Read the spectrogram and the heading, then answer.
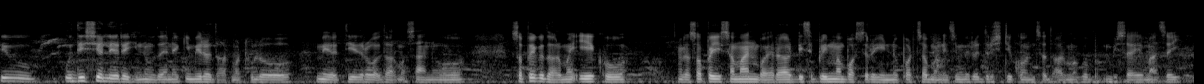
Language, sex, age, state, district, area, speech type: Nepali, male, 18-30, West Bengal, Kalimpong, rural, spontaneous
